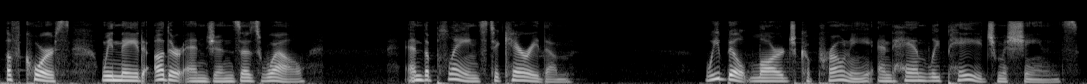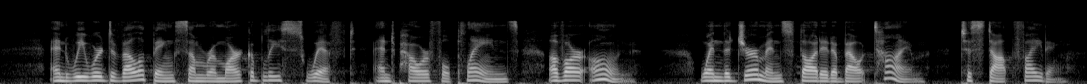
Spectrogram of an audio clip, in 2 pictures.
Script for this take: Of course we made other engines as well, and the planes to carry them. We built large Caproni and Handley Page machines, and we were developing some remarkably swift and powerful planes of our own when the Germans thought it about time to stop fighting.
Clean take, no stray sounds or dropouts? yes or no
yes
